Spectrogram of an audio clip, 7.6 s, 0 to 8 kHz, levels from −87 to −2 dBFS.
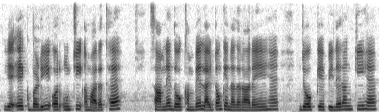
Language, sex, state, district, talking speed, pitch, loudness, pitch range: Hindi, female, Delhi, New Delhi, 175 wpm, 210 Hz, -16 LUFS, 200-230 Hz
